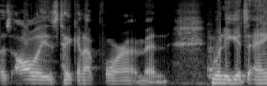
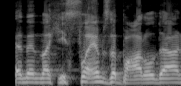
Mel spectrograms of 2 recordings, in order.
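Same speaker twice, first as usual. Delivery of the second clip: plain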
